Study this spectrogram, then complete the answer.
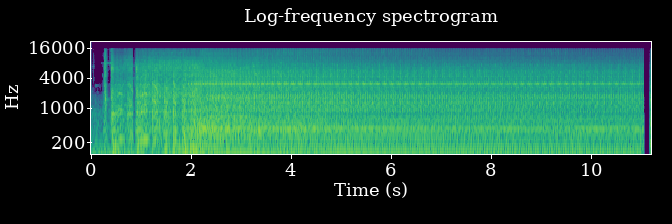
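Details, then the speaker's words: Used Tata Safari Storme diesel, cold start with clutch pressed: cranks, catches quickly, settles into even diesel clatter with no rattle, squeal, shake or excess vibration; normal engine sound. "तो मेरा मतलब है कहने का कि जैसे ये भी इसकी नॉर्मल साउंड है, ठीक है, कोई इंजन ज़्यादा वाइब्रेट भी नहीं कर रहा,"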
